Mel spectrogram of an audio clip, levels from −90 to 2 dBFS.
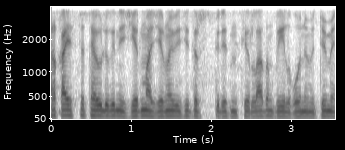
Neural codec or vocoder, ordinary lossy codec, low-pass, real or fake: none; none; 3.6 kHz; real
